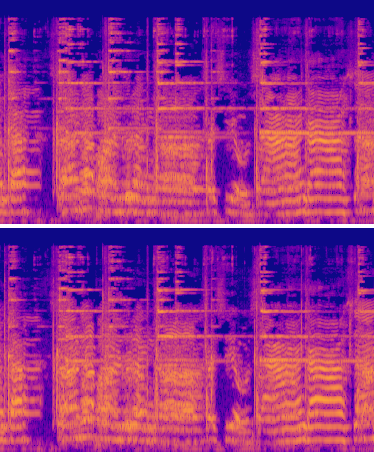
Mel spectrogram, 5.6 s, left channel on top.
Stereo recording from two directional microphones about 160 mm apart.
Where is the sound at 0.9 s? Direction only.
Centre (ahead or behind).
